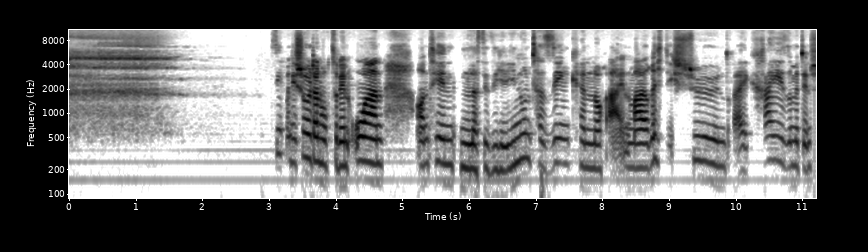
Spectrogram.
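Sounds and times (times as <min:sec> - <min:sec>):
long exhale through the mouth in a guided breathing exercise: 0:00.0 - 0:02.0
faint steady hum: 0:00.0 - 0:11.1
speech: 0:03.1 - 0:11.1.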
